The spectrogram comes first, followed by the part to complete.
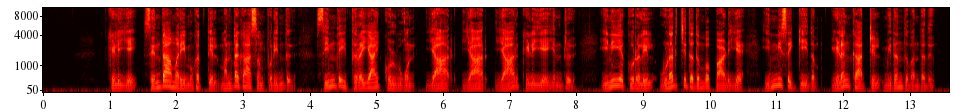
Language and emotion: Tamil, neutral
